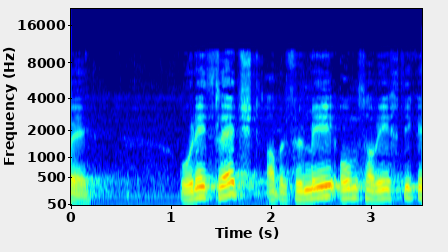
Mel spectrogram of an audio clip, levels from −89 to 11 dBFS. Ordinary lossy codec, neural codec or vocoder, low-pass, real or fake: AAC, 48 kbps; none; 9.9 kHz; real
